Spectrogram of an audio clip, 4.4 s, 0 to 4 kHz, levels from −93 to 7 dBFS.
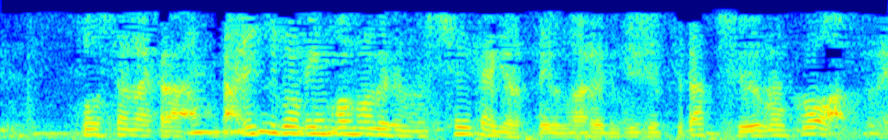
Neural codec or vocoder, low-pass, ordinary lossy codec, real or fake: codec, 16 kHz, 1 kbps, FreqCodec, smaller model; 3.6 kHz; MP3, 16 kbps; fake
